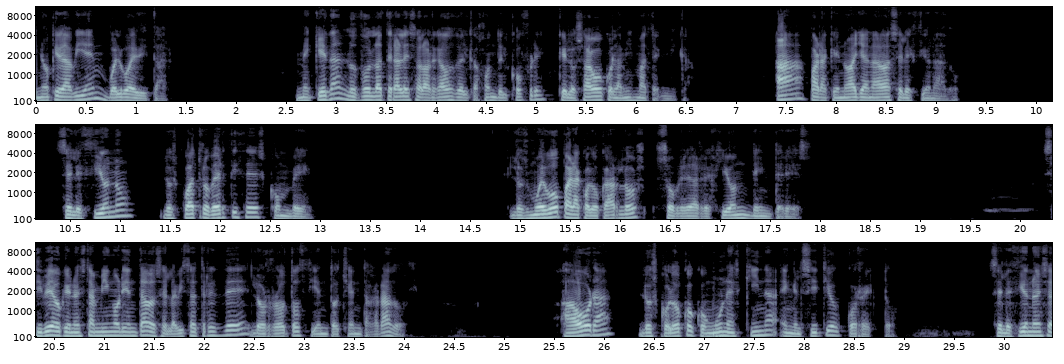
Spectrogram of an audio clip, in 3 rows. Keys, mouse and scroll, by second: 0.7 Tab, 2.4 s, 6.0-7.8 middle drag, 7.9 middle click, 9.2 a, 13.4 b, 16.0 b, 18.0 g, 21.8-23.5 middle drag, 23.8 g, 27.6 r.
